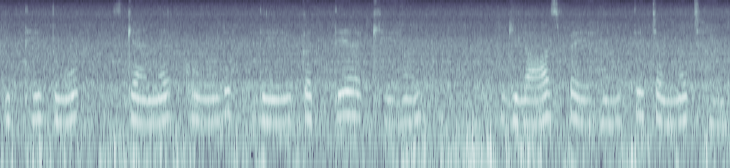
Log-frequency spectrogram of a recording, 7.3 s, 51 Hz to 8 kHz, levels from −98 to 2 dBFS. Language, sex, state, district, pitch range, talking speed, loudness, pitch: Punjabi, female, Punjab, Pathankot, 205-225 Hz, 115 wpm, -16 LUFS, 215 Hz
